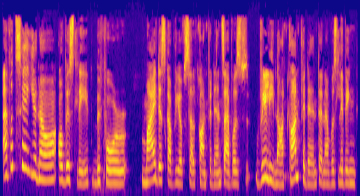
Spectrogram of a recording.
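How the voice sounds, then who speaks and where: A woman from India with an Indian accent, answering interview questions earnestly and in a measured way, with hesitant fillers. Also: mid-range voice, dry recording, clean studio sound. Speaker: guest, wellness coach.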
